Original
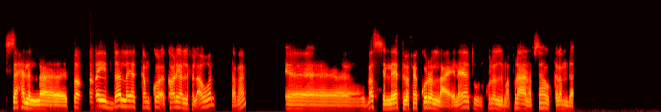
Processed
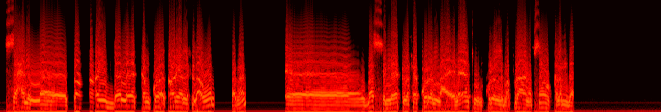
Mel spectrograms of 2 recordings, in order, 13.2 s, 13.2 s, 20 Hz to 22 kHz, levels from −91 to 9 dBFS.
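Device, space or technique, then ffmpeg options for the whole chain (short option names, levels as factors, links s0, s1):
valve amplifier with mains hum: -af "aeval=exprs='(tanh(100*val(0)+0.6)-tanh(0.6))/100':c=same,aeval=exprs='val(0)+0.000355*(sin(2*PI*50*n/s)+sin(2*PI*2*50*n/s)/2+sin(2*PI*3*50*n/s)/3+sin(2*PI*4*50*n/s)/4+sin(2*PI*5*50*n/s)/5)':c=same,volume=1.41"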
